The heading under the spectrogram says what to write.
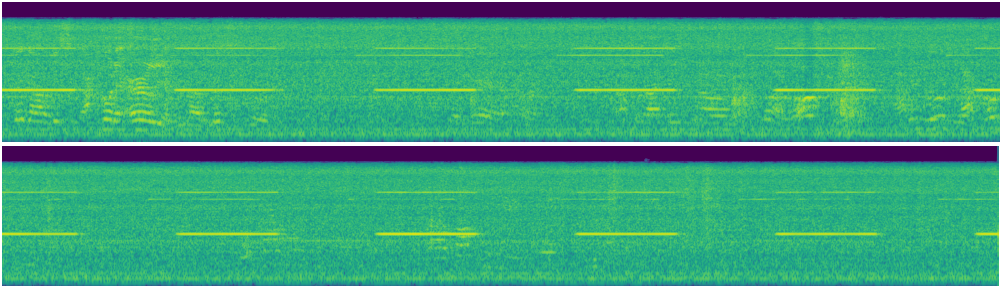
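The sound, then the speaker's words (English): Steady electronic beeping at a McDonald's repeats at an even pace, a short tone roughly every second, running throughout over a busy background of clatter and indistinct voices. “Beeping. That's McDonald's, y'all.”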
